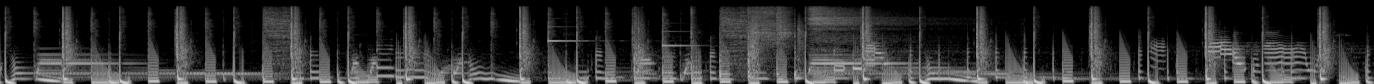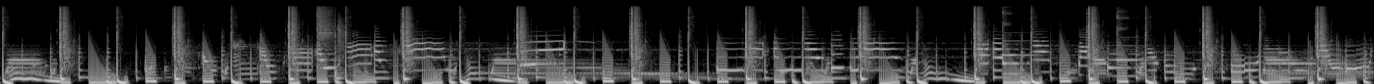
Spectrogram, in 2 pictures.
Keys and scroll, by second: 0.8 u, 4.1 Tab, 7.7 shift+a, 8.7 b, 9.0 u, 9.2 m, 11.6 shift+a, 12.6 n, 13.5 o, 13.6 i, 18.9 ctrl+t.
